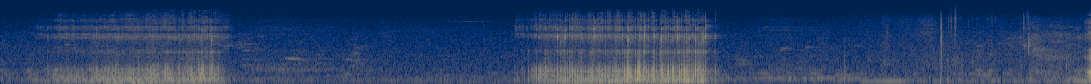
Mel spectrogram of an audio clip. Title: Doomsday snoring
